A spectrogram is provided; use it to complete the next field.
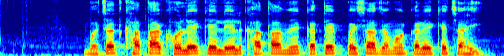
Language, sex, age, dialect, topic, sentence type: Maithili, male, 25-30, Bajjika, banking, question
